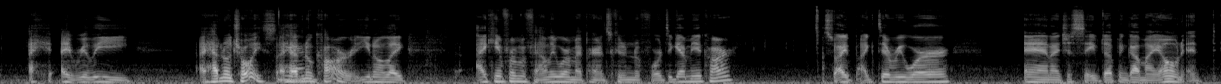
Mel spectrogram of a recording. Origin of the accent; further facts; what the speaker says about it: West Coast, United States; And I'm definitely biased because I was born and raised in the West Coast.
